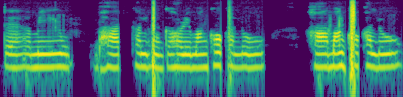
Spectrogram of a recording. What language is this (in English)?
Assamese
